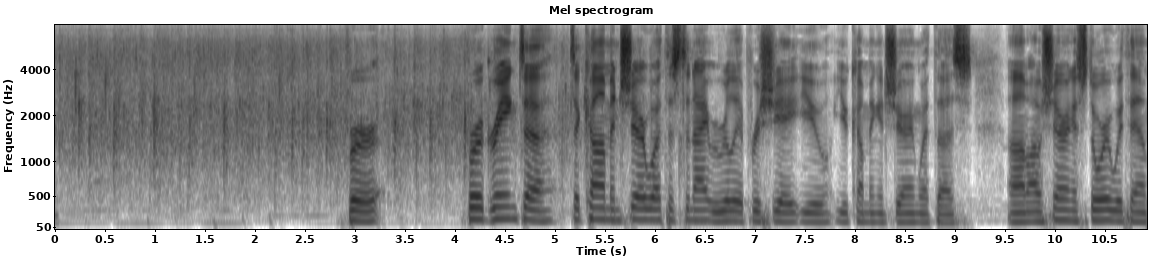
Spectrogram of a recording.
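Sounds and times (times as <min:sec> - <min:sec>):
crowd applause: 0:00.0 - 0:06.6
speech: 0:03.0 - 0:03.4, 0:04.1 - 0:10.9.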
